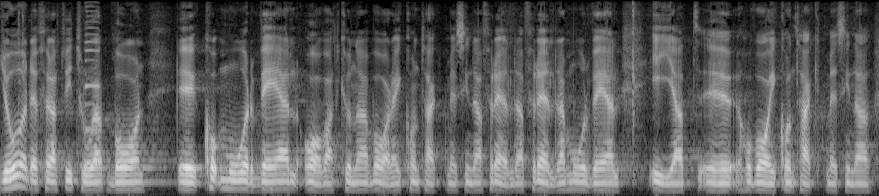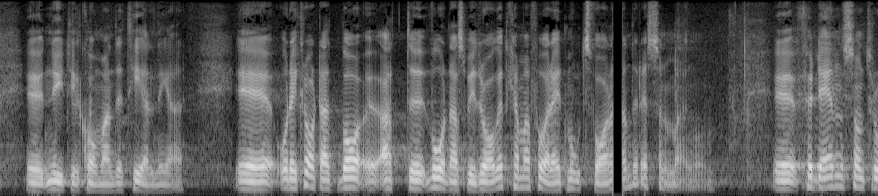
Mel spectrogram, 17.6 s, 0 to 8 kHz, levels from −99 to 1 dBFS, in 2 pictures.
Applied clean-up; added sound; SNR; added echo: none; Wind instrument, woodwind instrument; 11 dB; none.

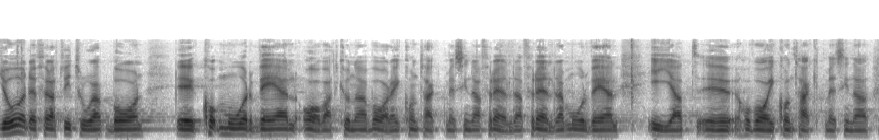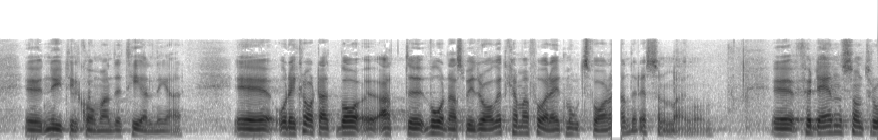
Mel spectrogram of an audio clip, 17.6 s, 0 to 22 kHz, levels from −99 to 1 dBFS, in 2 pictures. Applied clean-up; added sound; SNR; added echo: none; none; none; none.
